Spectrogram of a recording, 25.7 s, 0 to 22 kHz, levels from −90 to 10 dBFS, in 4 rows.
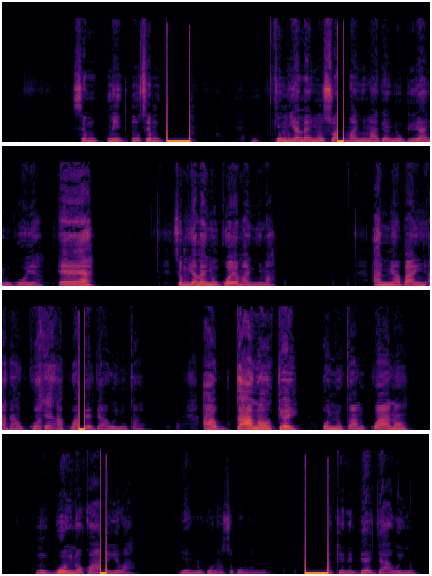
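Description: At 2.48, 5.04, 14.0, 20.74 and 23.81 s, invalid numbers at full scale replace the speech: a calculation produced infinite or undefined values, pinned to maximum amplitude. The 0.34 s blocks give a loud pop at each edge with silence between; the 85 ms blocks are single bangs.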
